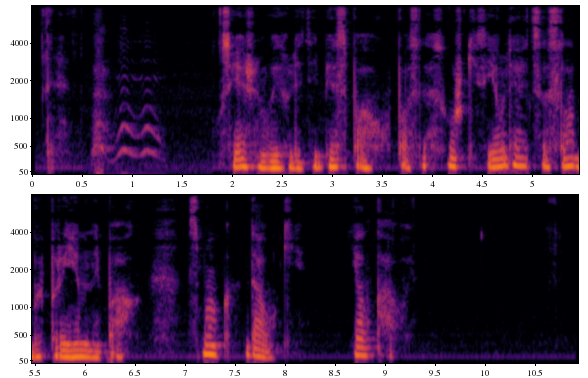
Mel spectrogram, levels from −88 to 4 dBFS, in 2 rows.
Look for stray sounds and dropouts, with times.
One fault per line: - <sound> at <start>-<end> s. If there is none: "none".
- bark at 0.6-1.4 s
